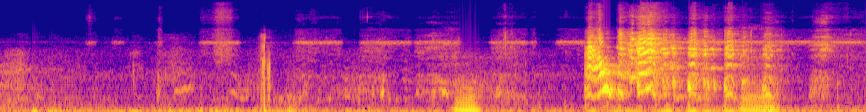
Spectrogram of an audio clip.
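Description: A turkey gobbles in a rapid rattling burst close by, with a shorter gobble just before it, over low background noise in a Lao home setting.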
